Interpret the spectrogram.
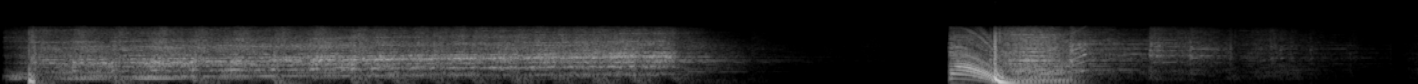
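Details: Loud electronic music plays for about three seconds, then silence, then a deep downward-sweeping synthetic tone that fades out.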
